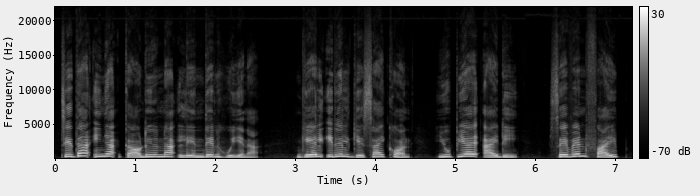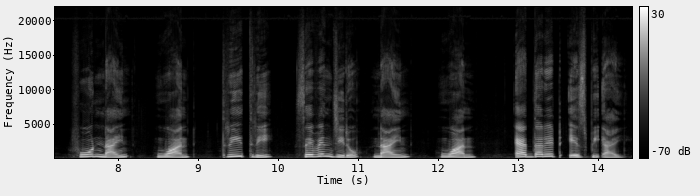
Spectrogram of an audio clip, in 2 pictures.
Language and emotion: Santali, neutral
